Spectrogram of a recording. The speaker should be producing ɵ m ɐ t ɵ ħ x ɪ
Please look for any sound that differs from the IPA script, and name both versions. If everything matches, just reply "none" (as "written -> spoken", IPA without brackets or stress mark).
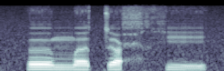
ɪ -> i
